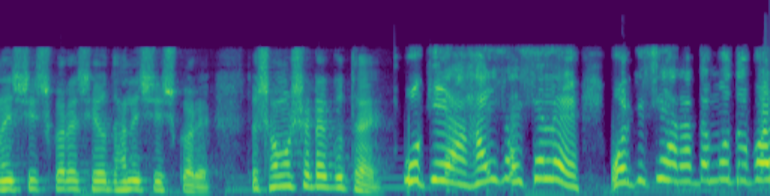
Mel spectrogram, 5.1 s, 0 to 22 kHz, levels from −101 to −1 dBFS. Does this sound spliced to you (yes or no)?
yes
